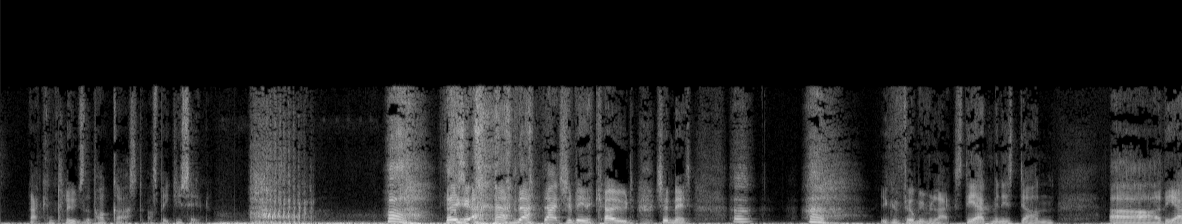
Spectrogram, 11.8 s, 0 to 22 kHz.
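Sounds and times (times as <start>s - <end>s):
speech: 0.3s - 2.8s, 3.9s - 11.8s
horse whinnying: 2.5s - 3.2s
laughter: 4.5s - 5.5s.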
